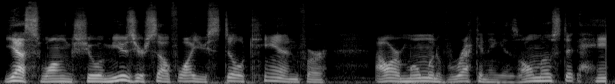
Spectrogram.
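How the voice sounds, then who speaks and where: A man's voice: mid-range voice, moderate pace, dry recording, close to an everyday voice. A man voicing a heroic, vengeful armored hero from a comic book in a declamatory, grandly solemn way. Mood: grimly confident.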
